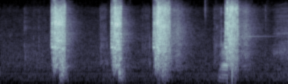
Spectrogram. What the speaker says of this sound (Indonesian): ini kita lihat di sini sudah ada sebuah sekrup dan kita tembak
